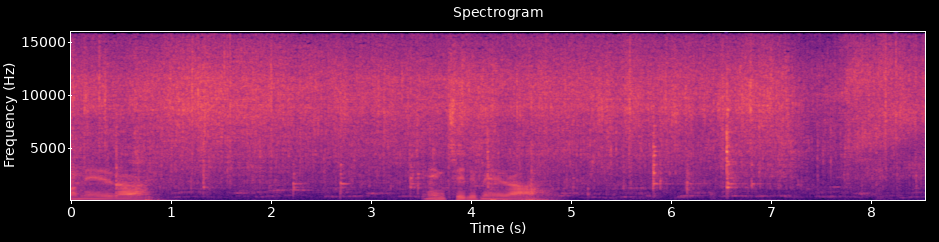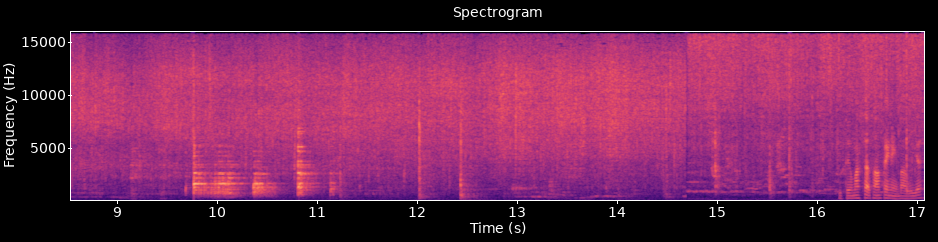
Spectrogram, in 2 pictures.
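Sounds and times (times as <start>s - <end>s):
spatula scraping a pan: 0.0s - 16.2s
food sizzling in oil: 0.0s - 17.0s.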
